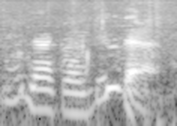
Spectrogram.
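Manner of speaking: high, soft telling-off; high-pitched refusal. Real, not acted. Trainer to a balking horse, high-pitched refusal.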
